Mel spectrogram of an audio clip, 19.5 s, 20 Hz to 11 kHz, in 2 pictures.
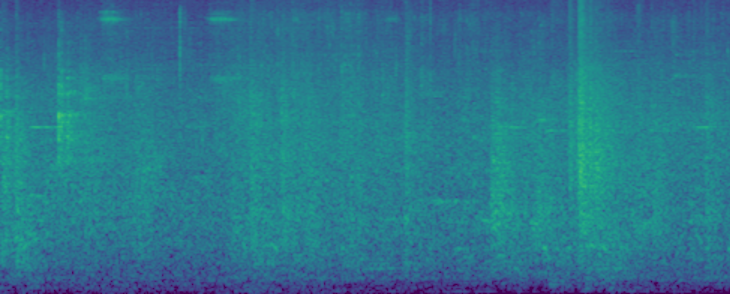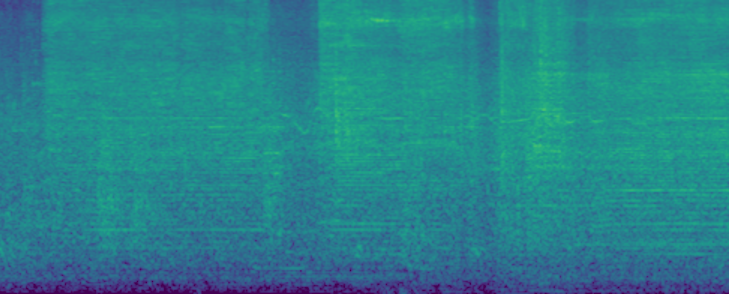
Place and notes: L'Aquila, Piazza Duomo - 2017-05-22 11-Piazza Duomo
L'Aquila AQ, Italy, May 2017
